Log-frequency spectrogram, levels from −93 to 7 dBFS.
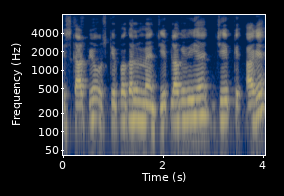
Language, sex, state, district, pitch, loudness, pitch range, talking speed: Hindi, male, Bihar, Bhagalpur, 150 Hz, -26 LUFS, 140-160 Hz, 180 wpm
